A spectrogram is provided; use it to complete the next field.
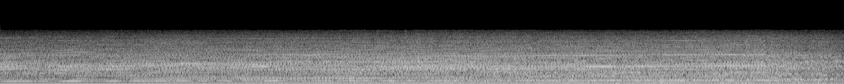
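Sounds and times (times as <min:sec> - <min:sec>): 
bus engine: 0:00.0 - 0:08.4.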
